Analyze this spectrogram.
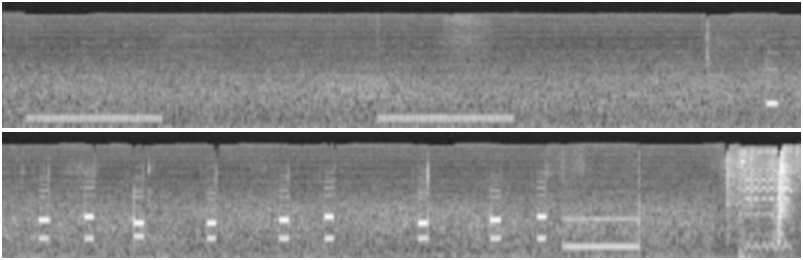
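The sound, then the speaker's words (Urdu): A telephone line ringing for an office room nobody answers: two long ringing tones separated by a pause, then a quick run of touch-tone beeps at varied pitches. “Phone اٹھاؤ فرجام صاحب۔”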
